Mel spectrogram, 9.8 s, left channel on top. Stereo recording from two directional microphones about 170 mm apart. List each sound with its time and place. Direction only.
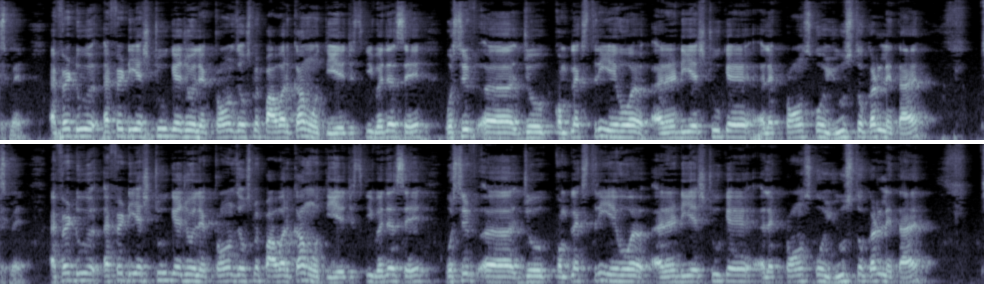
0.5 s speech: 20° left (ahead or behind)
